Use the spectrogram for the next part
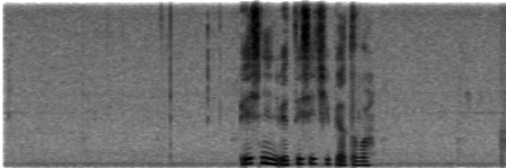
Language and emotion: Russian, neutral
